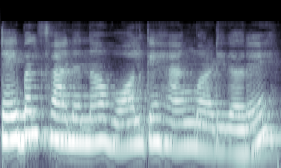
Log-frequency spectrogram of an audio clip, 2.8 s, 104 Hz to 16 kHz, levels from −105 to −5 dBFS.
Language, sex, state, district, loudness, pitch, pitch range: Kannada, female, Karnataka, Bangalore, -15 LUFS, 230 Hz, 200-250 Hz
